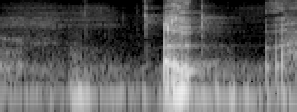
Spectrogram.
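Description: A single loud, close burp erupts abruptly, short and throaty, with quieter breathy mouth noises before and after it.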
